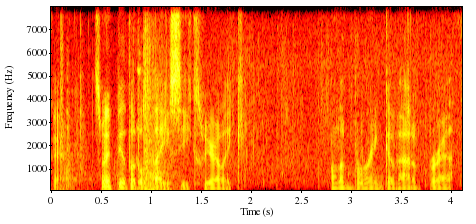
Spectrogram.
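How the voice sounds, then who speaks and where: A man's voice: deep voice, fairly even intonation, fast, background noise. A man streaming a video game, chatting to himself in a laid-back, rambling way. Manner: laid-back, rambling self-talk with frequent trailing fillers. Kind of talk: casual gameplay commentary.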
